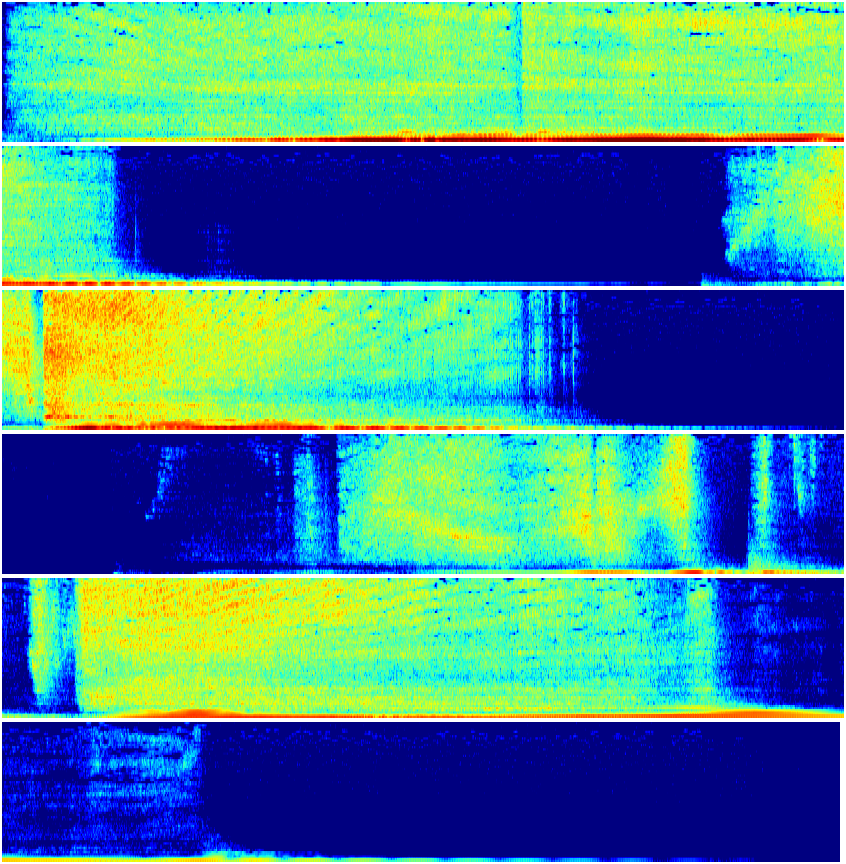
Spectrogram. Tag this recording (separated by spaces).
dark flickr noise reverb superball timpani unprocessed wind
